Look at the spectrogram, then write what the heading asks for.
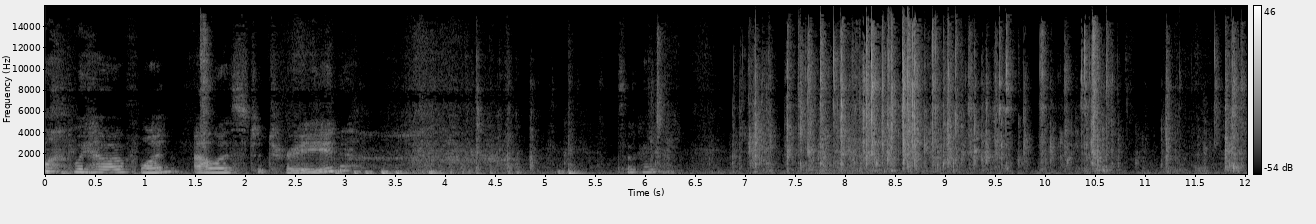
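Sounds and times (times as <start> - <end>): plastic packaging crinkling and tearing: 6.8 - 12.0.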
